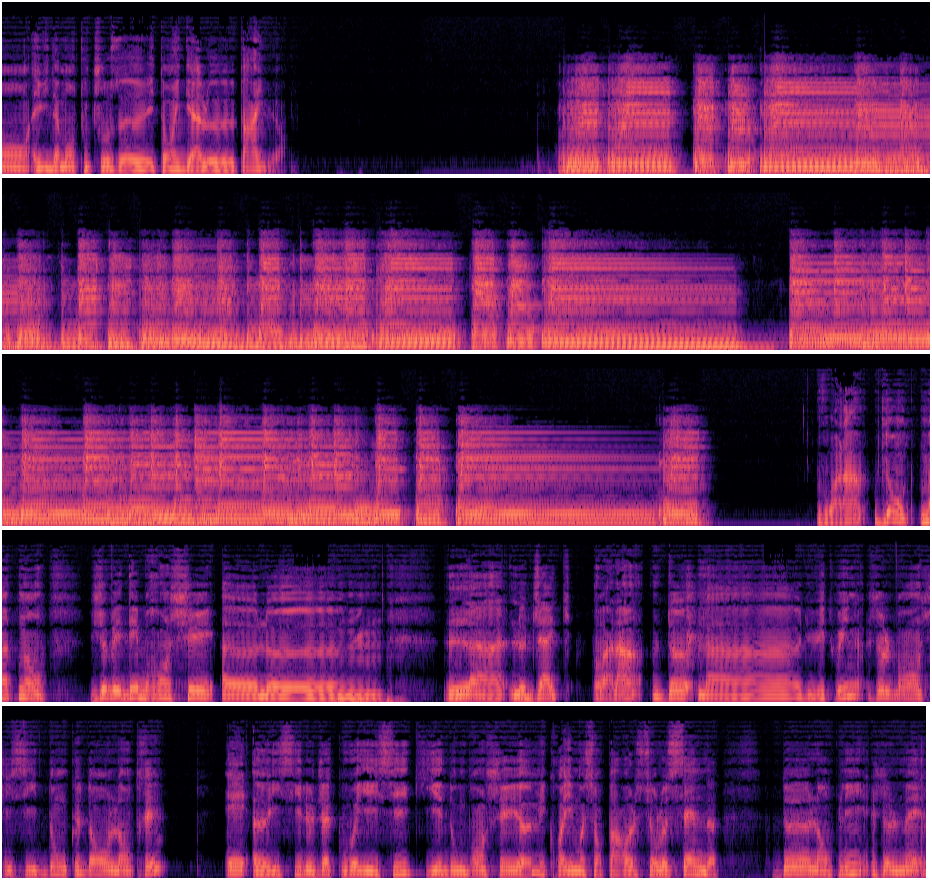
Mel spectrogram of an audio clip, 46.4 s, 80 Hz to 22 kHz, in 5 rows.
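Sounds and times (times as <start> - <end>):
speech: 0.0 - 2.9, 27.3 - 38.8, 39.4 - 46.3
heavily distorted fuzzy electric guitar through a preamp playing chords: 5.4 - 25.8.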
